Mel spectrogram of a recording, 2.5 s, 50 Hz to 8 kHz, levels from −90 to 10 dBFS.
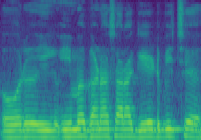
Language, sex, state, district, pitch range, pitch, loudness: Rajasthani, male, Rajasthan, Nagaur, 135-145 Hz, 145 Hz, -13 LUFS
